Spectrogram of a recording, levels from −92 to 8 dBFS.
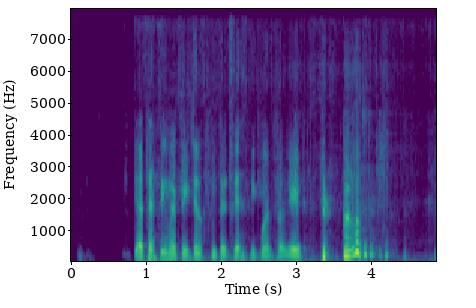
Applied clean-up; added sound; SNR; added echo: neural mask model DeepFilterNet 3.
